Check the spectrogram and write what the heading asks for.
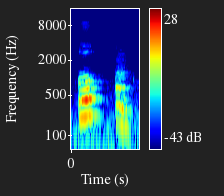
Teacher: Think of it as a vowel base onto which you are adding just nasalizing, as if you had a cold and you were pronouncing a vowel. So on is really just o, but with some nose involved. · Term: nasal vowels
